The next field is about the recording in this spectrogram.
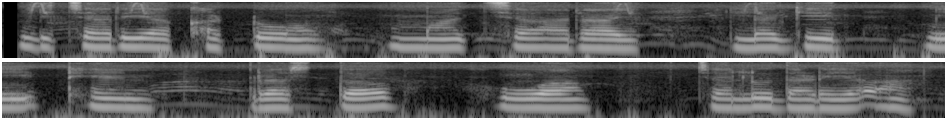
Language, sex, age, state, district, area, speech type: Santali, female, 18-30, Jharkhand, Seraikela Kharsawan, rural, read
